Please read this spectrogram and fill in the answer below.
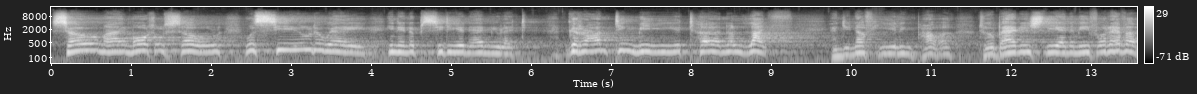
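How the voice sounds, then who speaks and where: A man's put-on character voice, high-pitched and fairly slow, with slight echo and clear background noise. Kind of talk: solemn fantasy game dialogue. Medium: video game. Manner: grandiose, archaic phrasing.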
